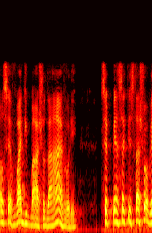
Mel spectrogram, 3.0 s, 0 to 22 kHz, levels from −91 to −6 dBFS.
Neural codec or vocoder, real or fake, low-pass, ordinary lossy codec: codec, 16 kHz, 4.8 kbps, FACodec; fake; 7.2 kHz; none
